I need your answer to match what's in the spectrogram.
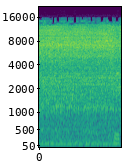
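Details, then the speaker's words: Jeep XJ idling with no air filter: a steady airy hiss, found leaking from the bottom of a sensor-area component; the throttle body had carbon buildup and the filter area was soaked with power steering fluid. Vacuum leak. "still hear that hiss coming from around here somewhere uh it might even be the bottom of this sensor here might have just found it"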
